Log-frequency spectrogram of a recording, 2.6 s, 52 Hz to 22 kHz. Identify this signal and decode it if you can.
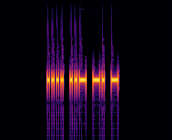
Morse code, heard as a keyed tone, about 36 wpm, 700 Hz. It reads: HUNT
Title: Sentences from Top 1600 Words - New Word Drill - 35wpm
